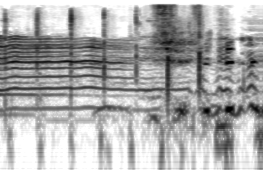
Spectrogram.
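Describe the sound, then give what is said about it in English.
An audience claps for a visitor in a handmade steampunk costume, in a steady rhythm at first, then the claps grow looser and denser, all over a sustained, buzzing harmonic tone. “So everybody clap for him.”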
